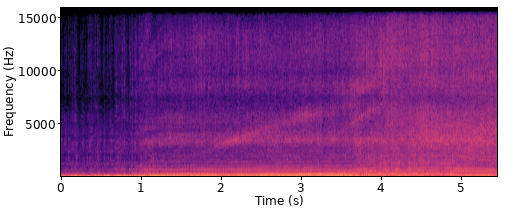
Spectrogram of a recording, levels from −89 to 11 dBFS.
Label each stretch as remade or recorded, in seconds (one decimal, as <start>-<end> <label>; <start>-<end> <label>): 0.0-5.5 recorded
